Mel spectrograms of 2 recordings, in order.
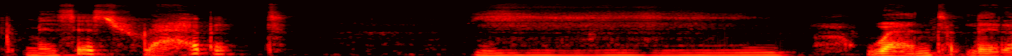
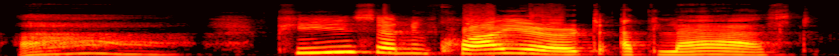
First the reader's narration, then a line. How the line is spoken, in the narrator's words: sighed Mrs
